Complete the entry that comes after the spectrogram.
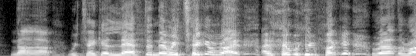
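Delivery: loud, high laughing left-right directions; hammed-up directions. Mocking the taxi guy's route in the car. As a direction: boom the directions through laughter. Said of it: "he's like".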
